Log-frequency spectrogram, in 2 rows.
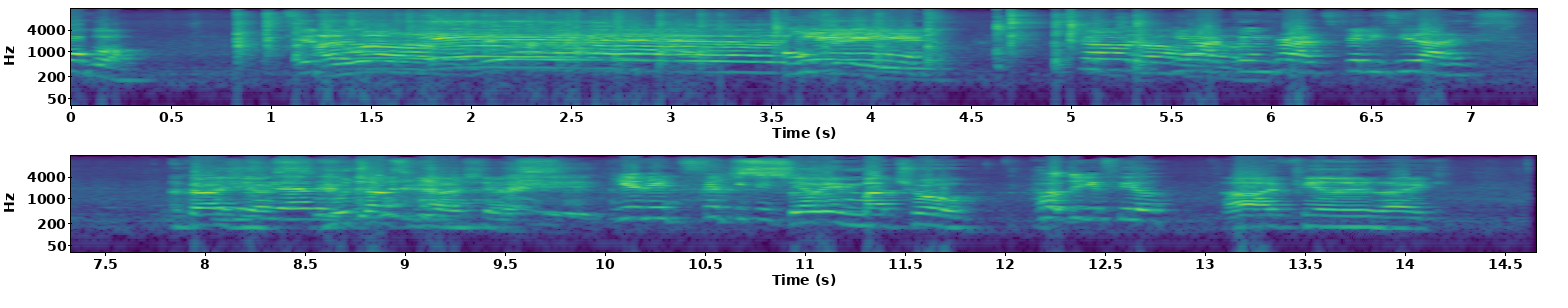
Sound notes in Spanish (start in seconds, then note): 5.0 aplausos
